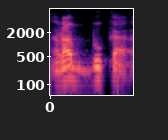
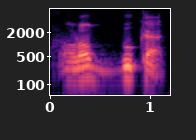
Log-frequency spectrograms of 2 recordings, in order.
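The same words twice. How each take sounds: First: The r is pronounced thin and light. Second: The r is pronounced heavy and full. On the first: The speaker calls it wrong. "Jangan rabbuka, ra" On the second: The speaker calls it right. "Tapi ro, rabbuka"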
